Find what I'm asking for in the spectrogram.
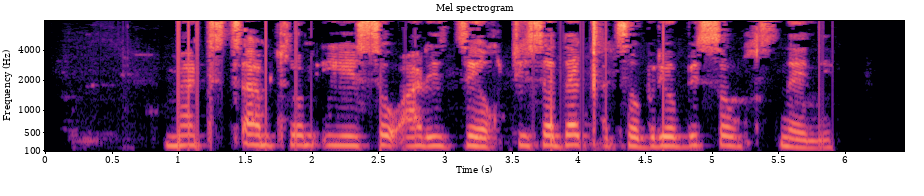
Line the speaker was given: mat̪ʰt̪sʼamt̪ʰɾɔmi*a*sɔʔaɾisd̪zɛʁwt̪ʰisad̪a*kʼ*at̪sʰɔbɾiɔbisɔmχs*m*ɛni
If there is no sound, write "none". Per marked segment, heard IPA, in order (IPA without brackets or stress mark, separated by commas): ɛ, kʼ, n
